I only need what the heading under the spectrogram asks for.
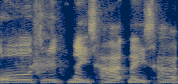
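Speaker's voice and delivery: put-on slow, drawn-out, drunken speech. Retelling what a drunk man said in a hotel lobby: imitating a drunk man. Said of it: "This drunk dude comes up".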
